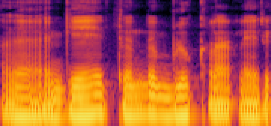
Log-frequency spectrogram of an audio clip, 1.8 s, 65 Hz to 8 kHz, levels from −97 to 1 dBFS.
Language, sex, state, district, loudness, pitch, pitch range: Tamil, male, Tamil Nadu, Kanyakumari, -15 LUFS, 100 Hz, 95-105 Hz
